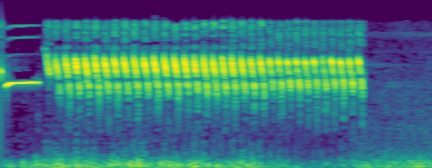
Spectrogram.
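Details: Brown Norwich canary song: a brief whistle, then a rapid, even rattling trill of chirps lasting over two seconds before stopping abruptly.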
